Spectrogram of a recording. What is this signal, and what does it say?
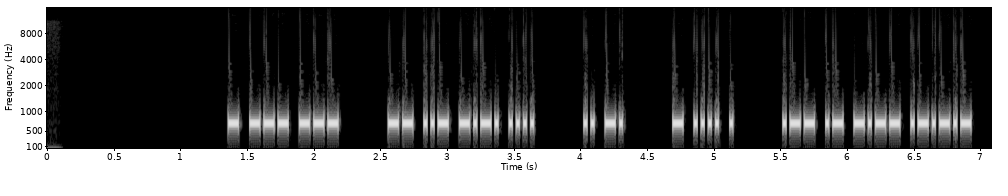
Morse code, heard as a keyed tone, about 41 wpm, 700 Hz. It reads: TOO MUCH IN THE WAY.
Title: 2x Word-Spacing - Sentences from Top 200 Words - 45wpm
